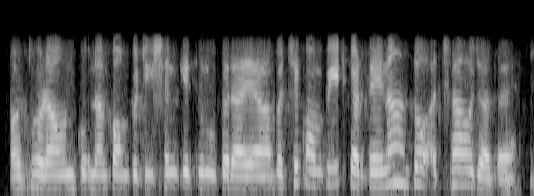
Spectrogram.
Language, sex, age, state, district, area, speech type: Urdu, female, 45-60, Delhi, North East Delhi, urban, conversation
